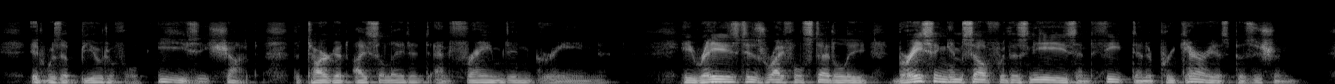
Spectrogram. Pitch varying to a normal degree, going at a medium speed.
No: average, 3.3 semitones; slow, 125 wpm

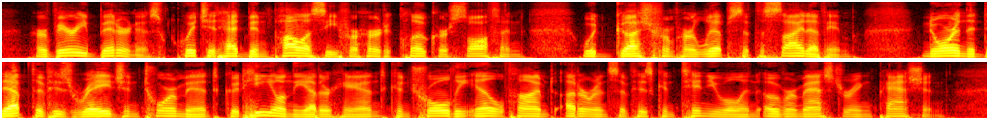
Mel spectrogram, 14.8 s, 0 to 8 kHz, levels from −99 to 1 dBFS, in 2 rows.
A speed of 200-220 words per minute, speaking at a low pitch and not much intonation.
No: fast, 205 wpm; low, 120 Hz; average, 3.4 semitones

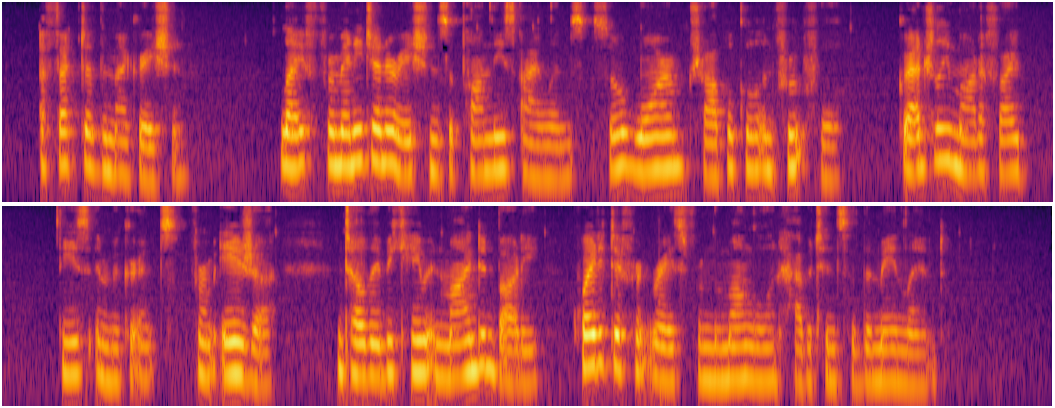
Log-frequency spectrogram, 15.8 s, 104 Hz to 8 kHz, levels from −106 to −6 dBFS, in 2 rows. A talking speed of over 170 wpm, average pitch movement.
No: average, 160 wpm; average, 3.3 semitones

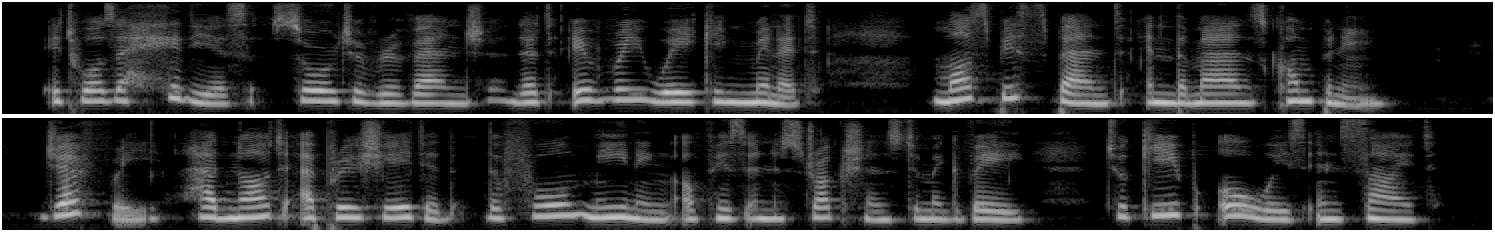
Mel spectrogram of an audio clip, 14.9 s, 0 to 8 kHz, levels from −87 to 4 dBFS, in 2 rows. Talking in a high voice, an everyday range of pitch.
Yes: high, 220 Hz; average, 3.8 semitones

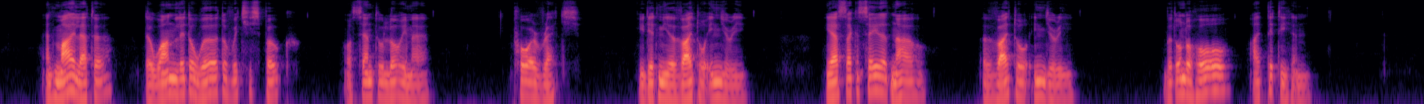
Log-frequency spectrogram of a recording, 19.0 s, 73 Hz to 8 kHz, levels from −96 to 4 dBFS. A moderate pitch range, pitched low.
Yes: average, 3.0 semitones; low, 100 Hz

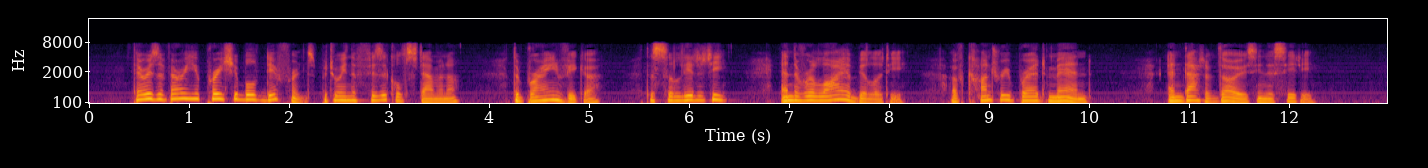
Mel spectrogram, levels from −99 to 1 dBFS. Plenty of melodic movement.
Yes: wide, 5.9 semitones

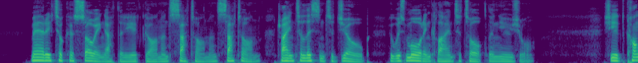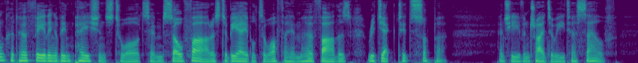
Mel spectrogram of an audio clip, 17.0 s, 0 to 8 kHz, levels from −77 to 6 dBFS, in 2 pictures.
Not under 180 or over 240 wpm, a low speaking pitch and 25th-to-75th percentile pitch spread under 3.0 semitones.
No: average, 195 wpm; low, 105 Hz; average, 4.2 semitones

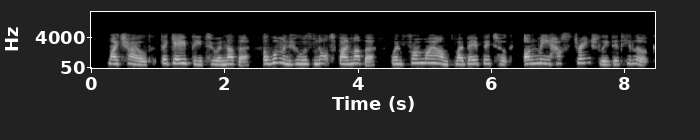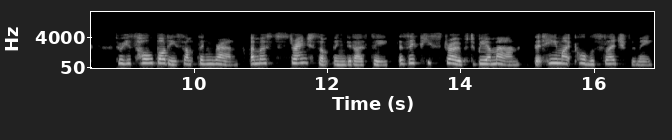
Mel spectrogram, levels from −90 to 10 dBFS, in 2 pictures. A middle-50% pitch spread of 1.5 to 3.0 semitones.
No: average, 4.0 semitones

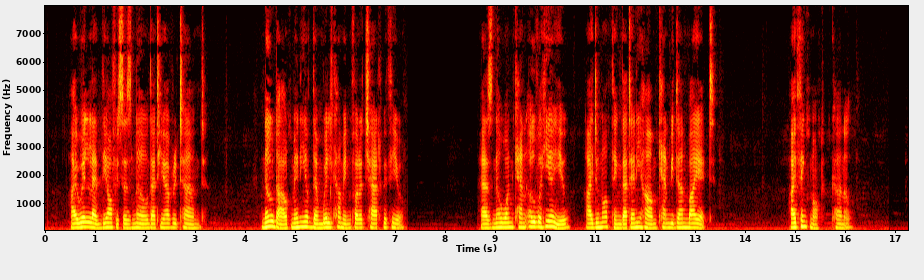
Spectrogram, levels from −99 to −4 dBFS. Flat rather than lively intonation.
Yes: narrow, 2.1 semitones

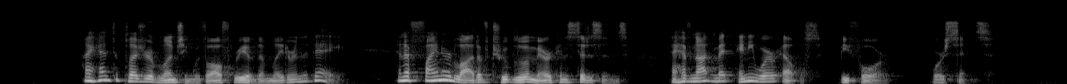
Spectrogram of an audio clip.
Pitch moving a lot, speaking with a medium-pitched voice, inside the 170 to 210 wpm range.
No: wide, 8.8 semitones; low, 125 Hz; average, 185 wpm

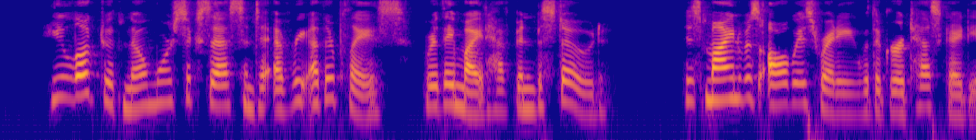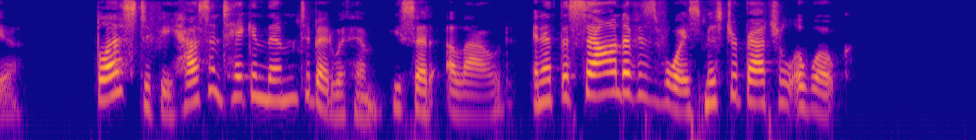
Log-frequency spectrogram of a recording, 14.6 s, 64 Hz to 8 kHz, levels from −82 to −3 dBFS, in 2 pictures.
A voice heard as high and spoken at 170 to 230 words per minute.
Yes: high, 225 Hz; average, 195 wpm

